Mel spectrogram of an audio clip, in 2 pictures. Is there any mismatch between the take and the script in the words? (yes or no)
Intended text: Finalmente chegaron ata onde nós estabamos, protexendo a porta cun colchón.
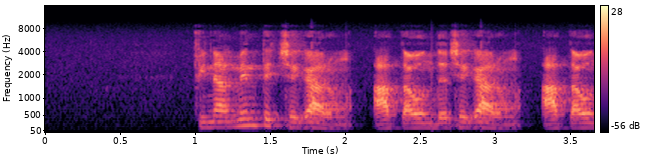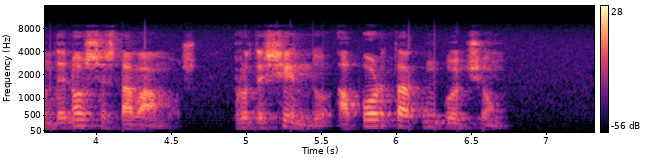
yes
